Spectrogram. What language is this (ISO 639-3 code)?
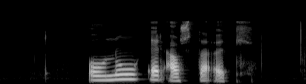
isl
